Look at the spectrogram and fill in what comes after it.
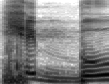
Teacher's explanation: با کو سخت کریں گے تشدید کی وجہ سے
